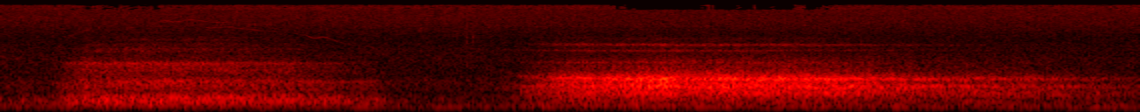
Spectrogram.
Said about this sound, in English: starting with three deep breaths, in through the nose and out through the mouth.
